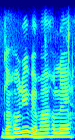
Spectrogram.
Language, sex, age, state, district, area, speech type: Assamese, female, 45-60, Assam, Dhemaji, rural, spontaneous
